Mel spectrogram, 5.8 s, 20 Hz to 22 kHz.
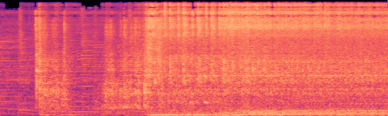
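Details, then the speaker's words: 1955 car ('55), first start since engine reinstalled: cranks, catches, lumpy idle with sharp raspy puffing tick at each pulse; suspected hole in a header tube causing exhaust leak, not confirmed. "is there a hole in the header sounds like there's a hole in the header in the tube over here for some reason"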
